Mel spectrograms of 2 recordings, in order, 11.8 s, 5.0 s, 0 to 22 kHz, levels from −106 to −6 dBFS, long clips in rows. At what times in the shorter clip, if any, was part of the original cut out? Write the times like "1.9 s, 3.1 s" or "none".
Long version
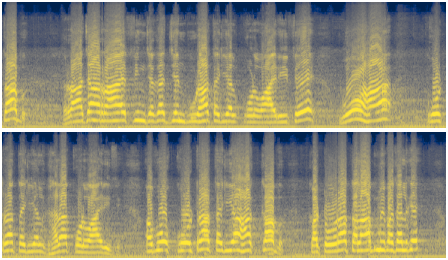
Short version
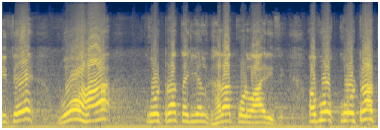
none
